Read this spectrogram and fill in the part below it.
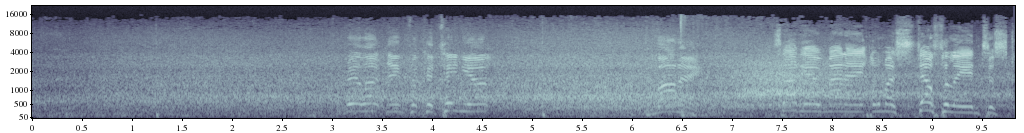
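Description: A stadium crowd roars louder and cheers as a goal is scored.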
